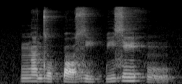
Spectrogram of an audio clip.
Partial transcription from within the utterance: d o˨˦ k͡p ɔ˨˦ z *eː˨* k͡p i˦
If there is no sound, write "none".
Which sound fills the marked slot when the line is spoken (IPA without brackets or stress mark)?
iː˨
